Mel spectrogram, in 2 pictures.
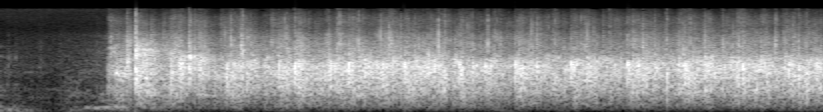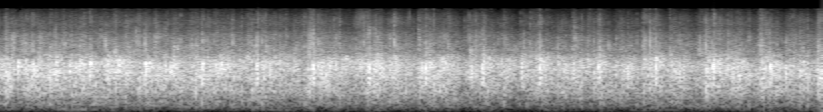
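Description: A large audience applauds loudly and steadily in a room.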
